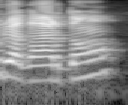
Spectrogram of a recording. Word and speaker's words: regardent: नू रगार्दों, वो रगार्दे, इल रगार्द। जो प्लूरल वाला ILS है, इसके अंदर आपको स्पेलिंग क्या लिखनी होगी, REGARDENT, ENT साइलेंट रहेगा।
